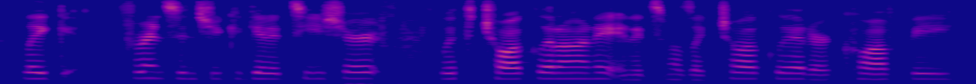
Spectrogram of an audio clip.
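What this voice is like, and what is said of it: New Jersey accent. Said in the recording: “my New Jersey accent”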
